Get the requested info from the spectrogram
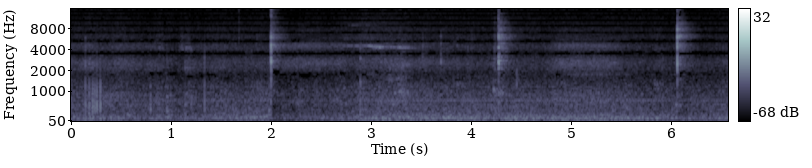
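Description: Faint room tone broken by three short, sharp clicks about two seconds apart.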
